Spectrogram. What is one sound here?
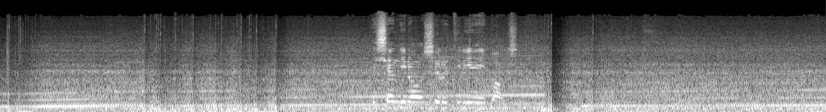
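A race car engine drones loudly from inside the cabin.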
